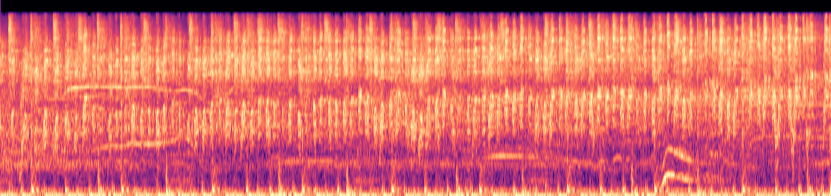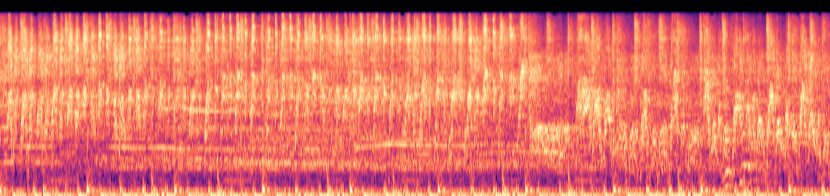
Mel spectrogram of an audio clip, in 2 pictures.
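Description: Hip-hop beat with a heavy, steady bass and turntable scratching over it, played live through a large stage PA.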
